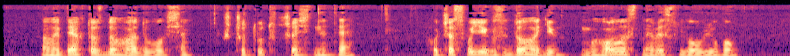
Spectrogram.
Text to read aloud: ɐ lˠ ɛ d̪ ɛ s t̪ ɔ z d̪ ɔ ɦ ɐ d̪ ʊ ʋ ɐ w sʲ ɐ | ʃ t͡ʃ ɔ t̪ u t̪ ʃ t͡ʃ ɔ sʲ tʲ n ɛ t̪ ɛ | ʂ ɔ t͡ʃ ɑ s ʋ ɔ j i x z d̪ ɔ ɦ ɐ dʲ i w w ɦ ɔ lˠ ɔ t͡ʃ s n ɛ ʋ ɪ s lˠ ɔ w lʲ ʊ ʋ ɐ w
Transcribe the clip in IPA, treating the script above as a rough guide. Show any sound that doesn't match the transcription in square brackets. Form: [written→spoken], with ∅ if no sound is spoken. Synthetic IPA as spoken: ɐ lˠ ɛ d̪ ɛ [s→x] t̪ ɔ z d̪ ɔ ɦ [ɐ→ɑ] d̪ ʊ ʋ ɐ w sʲ ɐ | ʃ t͡ʃ ɔ t̪ u t̪ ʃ t͡ʃ ɔ sʲ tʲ n ɛ t̪ ɛ | [ʂ→x] ɔ t͡ʃ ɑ s ʋ ɔ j i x z d̪ ɔ ɦ ɐ dʲ i w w ɦ ɔ lˠ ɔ [t͡ʃ→∅] s n ɛ ʋ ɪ s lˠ ɔ w lʲ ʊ ʋ ɐ w

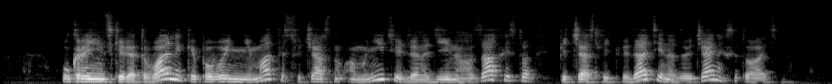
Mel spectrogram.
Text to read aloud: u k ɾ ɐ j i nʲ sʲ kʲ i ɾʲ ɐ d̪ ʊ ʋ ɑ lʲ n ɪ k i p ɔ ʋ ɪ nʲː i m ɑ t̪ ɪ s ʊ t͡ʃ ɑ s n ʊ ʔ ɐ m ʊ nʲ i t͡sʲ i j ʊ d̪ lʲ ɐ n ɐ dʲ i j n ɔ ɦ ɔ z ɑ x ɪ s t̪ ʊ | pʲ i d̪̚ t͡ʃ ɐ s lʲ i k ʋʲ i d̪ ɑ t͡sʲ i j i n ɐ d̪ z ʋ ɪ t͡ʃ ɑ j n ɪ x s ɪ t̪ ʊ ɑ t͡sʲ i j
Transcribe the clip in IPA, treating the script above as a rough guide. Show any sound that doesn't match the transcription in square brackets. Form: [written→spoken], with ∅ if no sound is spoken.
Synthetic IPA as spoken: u k ɾ ɐ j i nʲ sʲ kʲ i ɾʲ ɐ [d̪→t̪] ʊ ʋ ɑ lʲ n ɪ k [i→ɪ] p ɔ ʋ ɪ nʲː i m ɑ t̪ ɪ s ʊ t͡ʃ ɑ s n ʊ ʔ ɐ m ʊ nʲ i t͡sʲ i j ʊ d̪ lʲ ɐ n ɐ dʲ i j n ɔ ɦ ɔ z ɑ x ɪ s t̪ ʊ | pʲ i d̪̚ t͡ʃ [ɐ→ɑ] s lʲ i k ʋʲ i d̪ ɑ t͡sʲ i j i n ɐ d̪ z ʋ ɪ t͡ʃ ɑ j n ɪ x s ɪ t̪ ʊ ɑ t͡sʲ i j

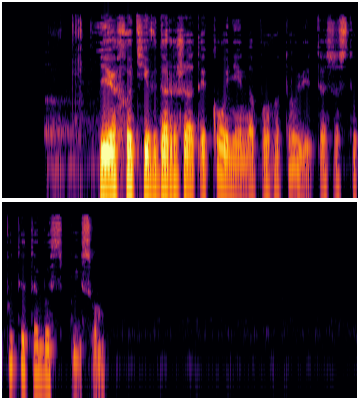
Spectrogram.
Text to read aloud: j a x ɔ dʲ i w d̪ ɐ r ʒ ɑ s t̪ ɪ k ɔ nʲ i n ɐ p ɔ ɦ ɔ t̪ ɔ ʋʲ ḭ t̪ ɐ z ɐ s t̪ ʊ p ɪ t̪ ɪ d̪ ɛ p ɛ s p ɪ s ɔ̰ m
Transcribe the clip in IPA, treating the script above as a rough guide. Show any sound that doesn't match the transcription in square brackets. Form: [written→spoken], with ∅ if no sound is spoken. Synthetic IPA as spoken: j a x ɔ [dʲ→tʲ] i w d̪ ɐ r ʒ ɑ [s→∅] t̪ ɪ k ɔ nʲ i n ɐ p ɔ ɦ ɔ t̪ ɔ ʋʲ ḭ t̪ ɐ z ɐ s t̪ ʊ p ɪ t̪ ɪ [d̪→t̪] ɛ [p→b] ɛ s p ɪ s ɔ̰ m

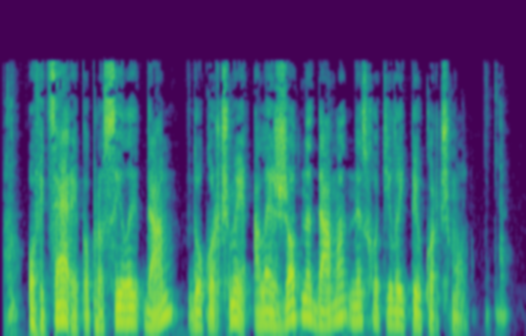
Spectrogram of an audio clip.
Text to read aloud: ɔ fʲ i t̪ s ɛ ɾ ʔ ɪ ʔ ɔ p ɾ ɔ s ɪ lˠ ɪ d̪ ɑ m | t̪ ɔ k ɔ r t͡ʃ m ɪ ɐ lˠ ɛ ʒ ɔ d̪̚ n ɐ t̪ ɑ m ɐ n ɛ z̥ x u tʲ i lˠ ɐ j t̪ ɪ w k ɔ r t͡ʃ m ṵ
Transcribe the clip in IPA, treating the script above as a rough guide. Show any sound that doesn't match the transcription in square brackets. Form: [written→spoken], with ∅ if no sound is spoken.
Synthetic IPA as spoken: ɔ fʲ i t̪ s ɛ ɾ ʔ ɪ [ʔ→p] ɔ p ɾ ɔ s ɪ lˠ ɪ d̪ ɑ m | [t̪→d̪] ɔ k ɔ r t͡ʃ m ɪ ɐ lˠ ɛ ʒ ɔ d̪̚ n ɐ [t̪→d̪] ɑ m ɐ n ɛ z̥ x [u→ɔ] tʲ i lˠ ɐ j t̪ ɪ w k ɔ r t͡ʃ m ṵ

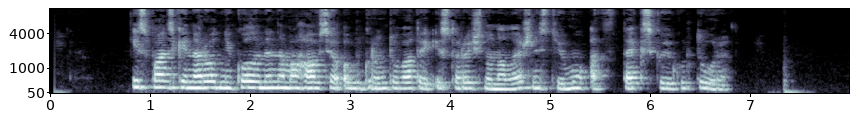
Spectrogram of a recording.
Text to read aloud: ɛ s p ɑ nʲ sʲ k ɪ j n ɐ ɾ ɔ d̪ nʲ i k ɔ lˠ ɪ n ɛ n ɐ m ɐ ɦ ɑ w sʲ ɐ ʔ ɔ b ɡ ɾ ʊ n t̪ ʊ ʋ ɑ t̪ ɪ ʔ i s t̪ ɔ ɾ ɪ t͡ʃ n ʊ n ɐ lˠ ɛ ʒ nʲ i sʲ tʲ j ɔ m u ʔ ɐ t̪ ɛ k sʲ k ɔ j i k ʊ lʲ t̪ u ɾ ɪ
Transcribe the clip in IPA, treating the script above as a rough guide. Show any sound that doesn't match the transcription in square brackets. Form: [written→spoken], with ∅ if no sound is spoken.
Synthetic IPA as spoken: [ɛ→i] s p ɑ nʲ sʲ k ɪ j n ɐ ɾ ɔ d̪ nʲ i k ɔ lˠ ɪ n ɛ n ɐ m ɐ ɦ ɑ w sʲ ɐ ʔ ɔ b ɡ ɾ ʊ n t̪ ʊ ʋ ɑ t̪ ɪ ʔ i s t̪ ɔ ɾ ɪ t͡ʃ n ʊ n ɐ lˠ ɛ ʒ nʲ i sʲ tʲ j ɔ m u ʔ ɐ t̪ ɛ k sʲ k ɔ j i k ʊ lʲ t̪ u ɾ ɪ

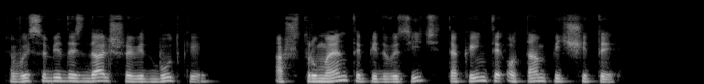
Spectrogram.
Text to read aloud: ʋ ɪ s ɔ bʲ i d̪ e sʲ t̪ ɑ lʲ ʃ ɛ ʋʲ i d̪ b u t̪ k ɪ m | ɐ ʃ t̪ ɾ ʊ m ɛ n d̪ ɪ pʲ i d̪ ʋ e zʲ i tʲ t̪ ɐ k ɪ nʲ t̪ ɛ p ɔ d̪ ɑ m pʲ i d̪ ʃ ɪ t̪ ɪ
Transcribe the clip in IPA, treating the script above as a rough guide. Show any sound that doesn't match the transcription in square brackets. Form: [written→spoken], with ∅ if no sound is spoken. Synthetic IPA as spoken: ʋ ɪ s ɔ bʲ i d̪ [e→ɛ] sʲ [t̪→d̪] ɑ lʲ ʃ ɛ ʋʲ i d̪ b u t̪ k ɪ [m→∅] | ɐ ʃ t̪ ɾ ʊ m ɛ n [d̪→t̪] ɪ pʲ i d̪ ʋ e zʲ i tʲ t̪ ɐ k ɪ nʲ t̪ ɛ [p→ʔ] ɔ [d̪→t̪] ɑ m pʲ i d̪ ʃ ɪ t̪ ɪ

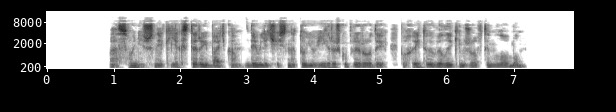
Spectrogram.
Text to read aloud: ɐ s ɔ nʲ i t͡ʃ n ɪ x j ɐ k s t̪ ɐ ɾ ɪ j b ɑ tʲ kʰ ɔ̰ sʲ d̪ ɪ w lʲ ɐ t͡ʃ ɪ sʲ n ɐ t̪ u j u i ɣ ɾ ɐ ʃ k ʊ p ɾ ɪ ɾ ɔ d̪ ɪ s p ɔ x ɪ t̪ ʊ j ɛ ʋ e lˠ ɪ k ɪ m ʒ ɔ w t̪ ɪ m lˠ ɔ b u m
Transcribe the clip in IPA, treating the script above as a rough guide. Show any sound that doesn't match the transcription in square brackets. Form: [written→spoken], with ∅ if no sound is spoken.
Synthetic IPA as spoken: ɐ s ɔ nʲ i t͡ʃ n ɪ [x→k] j ɐ k s t̪ ɐ ɾ ɪ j b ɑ tʲ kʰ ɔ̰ [sʲ→∅] d̪ ɪ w lʲ ɐ t͡ʃ ɪ sʲ n ɐ t̪ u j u i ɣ ɾ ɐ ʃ k ʊ p ɾ ɪ ɾ ɔ d̪ ɪ [s→∅] p ɔ x ɪ t̪ ʊ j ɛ ʋ e lˠ ɪ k ɪ m ʒ ɔ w t̪ ɪ m lˠ ɔ b [u→ɔ] m

